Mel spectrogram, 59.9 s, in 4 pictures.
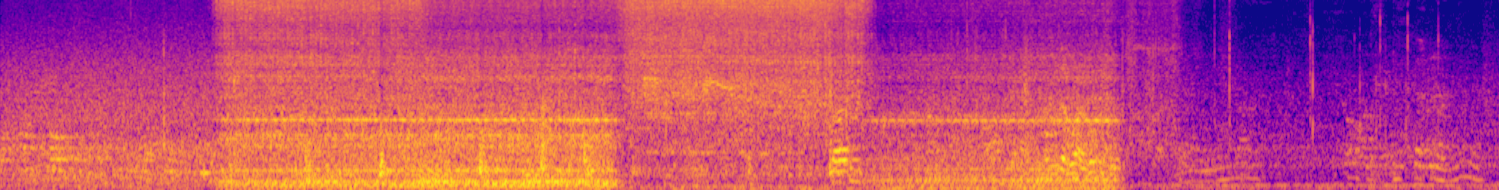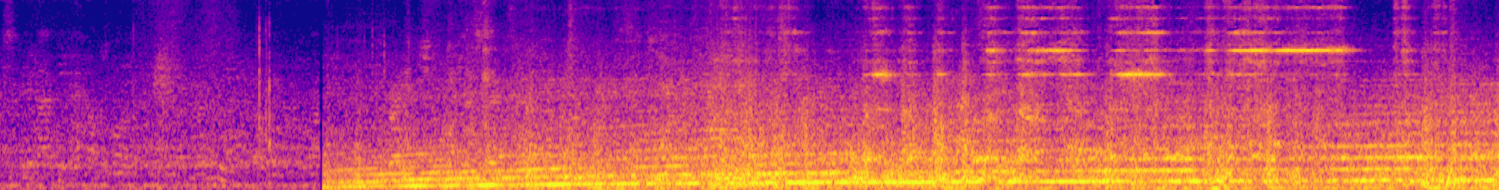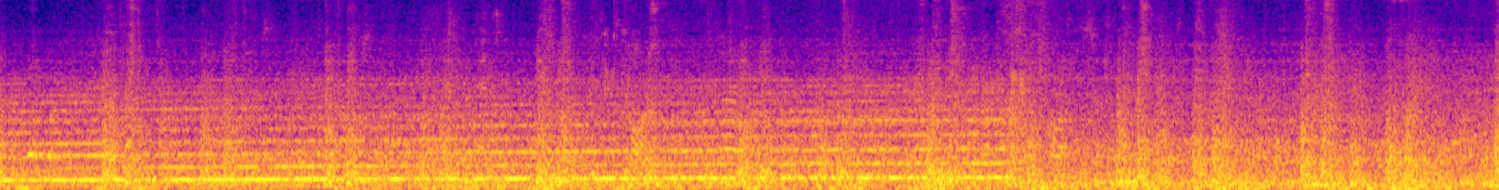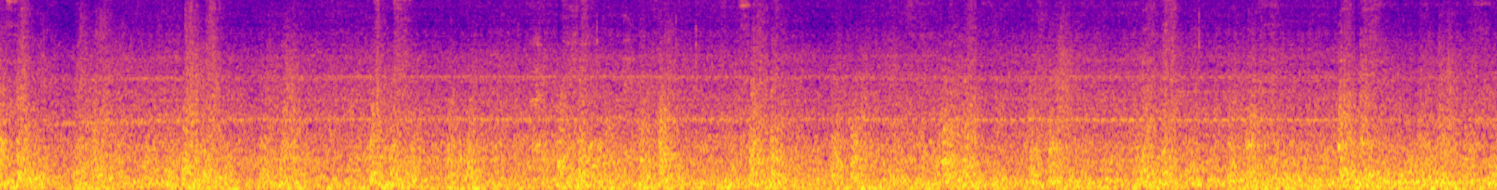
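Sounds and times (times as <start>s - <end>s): wheels rumbling on rails: 1.6s - 6.2s, 18.2s - 59.9s
high-pitched wheel squeal: 22.8s - 28.6s.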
